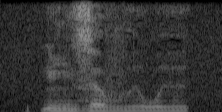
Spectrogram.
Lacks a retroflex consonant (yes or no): yes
